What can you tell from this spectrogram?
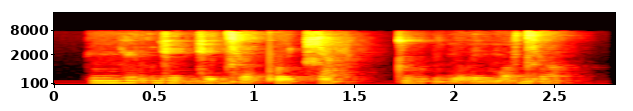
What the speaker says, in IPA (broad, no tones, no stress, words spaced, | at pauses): nʲə˞rɡe ɡedʲɔ̰pʼo t͡ɕaftːuɡno̰ɪ̯ mɔ̰dʲɔ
